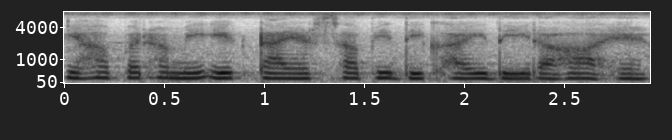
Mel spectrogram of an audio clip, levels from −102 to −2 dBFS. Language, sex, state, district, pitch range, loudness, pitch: Hindi, female, Bihar, Saran, 210-225 Hz, -16 LUFS, 215 Hz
